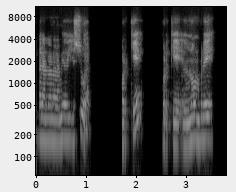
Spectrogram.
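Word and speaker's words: ישוע: Se pronuncia así en arameo, pero o sea, en hebreo, perdón, y en arameo se pronuncia Yeshua.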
